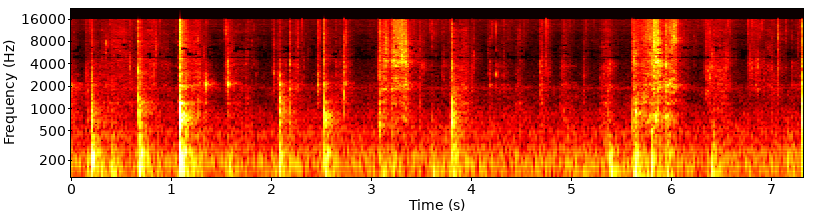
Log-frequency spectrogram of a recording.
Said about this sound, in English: Then we just mix them together.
